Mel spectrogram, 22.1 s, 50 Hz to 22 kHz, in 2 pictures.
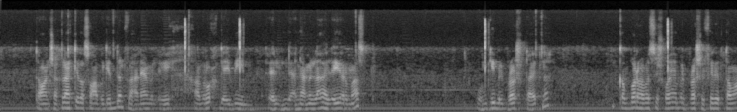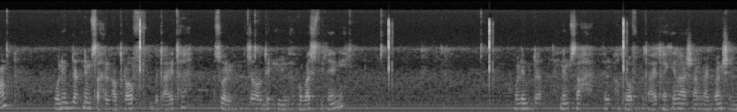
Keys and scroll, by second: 11.6-12.2 typing.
